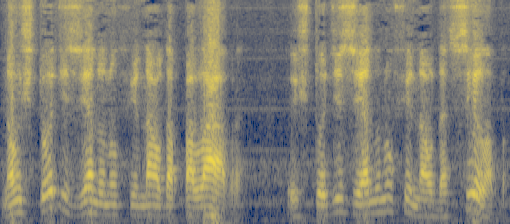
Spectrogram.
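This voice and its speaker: A man teaching a slow, deliberate lesson as a Hebrew teacher, repeating each point and walking through a chart on screen. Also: medium pitch, lively intonation, slightly rough, low-quality recording.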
